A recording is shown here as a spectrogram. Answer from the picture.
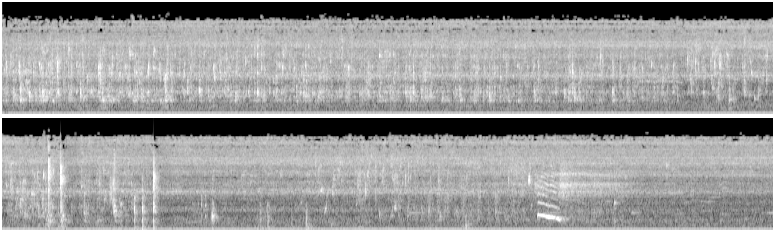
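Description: Bathroom tap running steadily into a sink over a steady low hum, with a toothbrush scrubbing teeth at first. A few knocks come about two-thirds of the way in, and a short hummed sound near the end.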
